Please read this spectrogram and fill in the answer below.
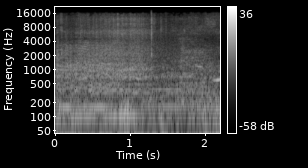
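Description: A motor vehicle passing, its rushing noise swelling about a second in and easing off over a low steady hum.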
